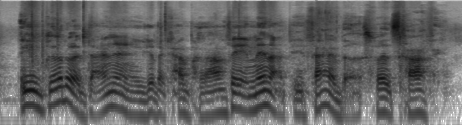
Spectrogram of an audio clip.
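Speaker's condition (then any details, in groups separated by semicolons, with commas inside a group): Brain injury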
